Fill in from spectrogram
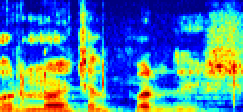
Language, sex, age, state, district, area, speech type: Kashmiri, male, 18-30, Jammu and Kashmir, Shopian, rural, spontaneous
